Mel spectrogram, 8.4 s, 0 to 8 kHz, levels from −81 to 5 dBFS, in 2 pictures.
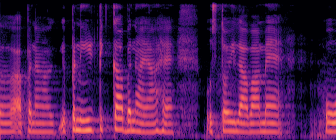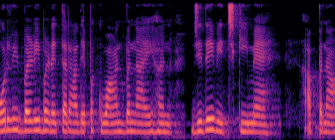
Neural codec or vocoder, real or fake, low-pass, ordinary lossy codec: none; real; 7.2 kHz; none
